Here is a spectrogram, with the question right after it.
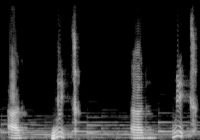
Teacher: the stress lies on the second syllable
